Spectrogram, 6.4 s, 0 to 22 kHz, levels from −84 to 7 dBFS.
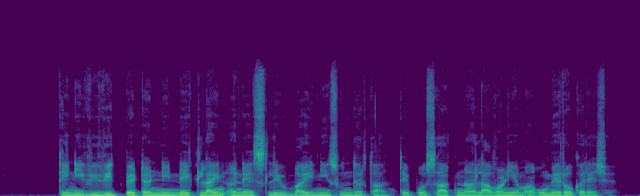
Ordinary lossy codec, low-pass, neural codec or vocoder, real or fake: Opus, 64 kbps; 14.4 kHz; vocoder, 44.1 kHz, 128 mel bands every 256 samples, BigVGAN v2; fake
